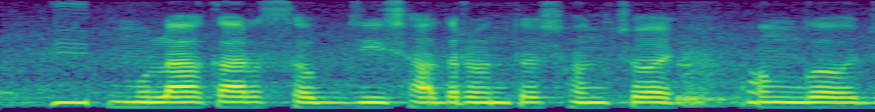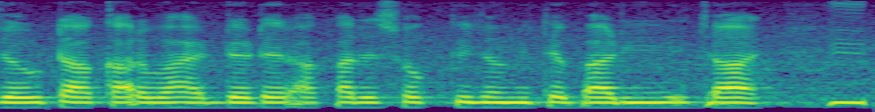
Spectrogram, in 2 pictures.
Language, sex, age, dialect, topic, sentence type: Bengali, male, 18-24, Western, agriculture, statement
